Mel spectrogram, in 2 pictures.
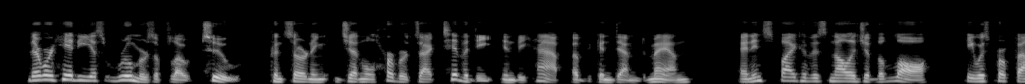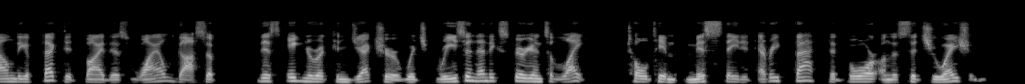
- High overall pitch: No, low, 135 Hz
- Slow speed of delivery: No, average, 150 wpm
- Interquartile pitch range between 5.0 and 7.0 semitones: Yes, wide, 5.6 semitones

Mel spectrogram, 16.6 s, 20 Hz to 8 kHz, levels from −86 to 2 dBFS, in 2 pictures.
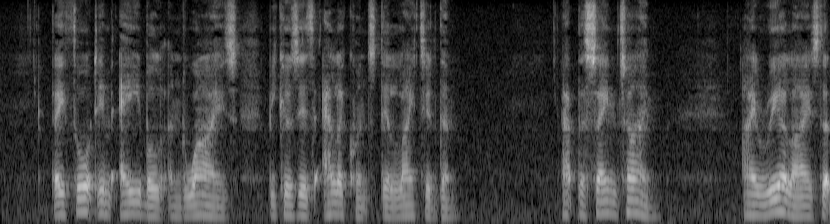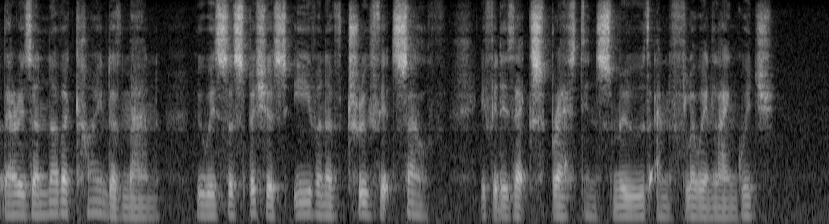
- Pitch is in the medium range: No, low, 100 Hz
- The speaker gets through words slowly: No, average, 145 wpm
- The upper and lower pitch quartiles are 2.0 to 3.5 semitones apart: Yes, narrow, 2.5 semitones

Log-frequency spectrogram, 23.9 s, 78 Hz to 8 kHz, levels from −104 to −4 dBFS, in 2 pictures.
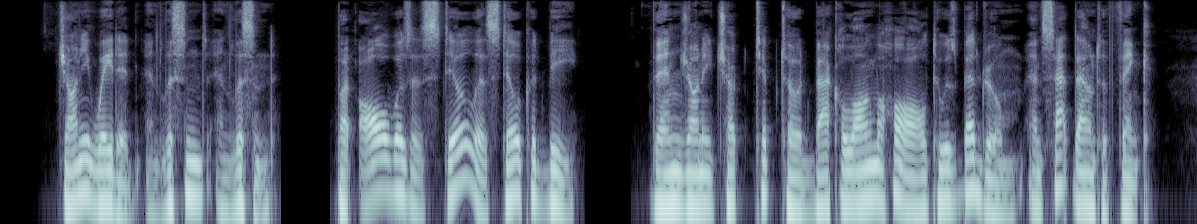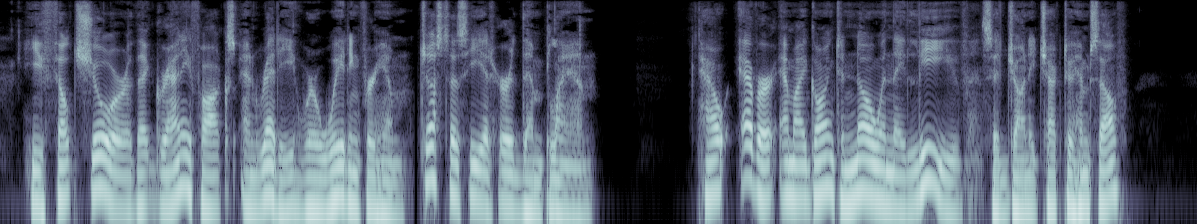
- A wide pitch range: No, average, 4.8 semitones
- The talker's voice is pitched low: Yes, low, 115 Hz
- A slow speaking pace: No, average, 160 wpm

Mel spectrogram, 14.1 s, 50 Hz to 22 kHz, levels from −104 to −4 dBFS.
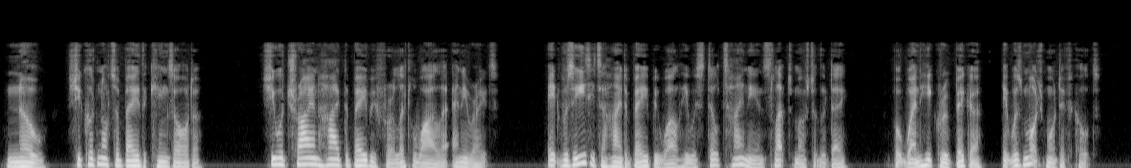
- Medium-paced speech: No, fast, 210 wpm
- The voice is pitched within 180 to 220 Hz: No, low, 100 Hz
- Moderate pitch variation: No, wide, 6.0 semitones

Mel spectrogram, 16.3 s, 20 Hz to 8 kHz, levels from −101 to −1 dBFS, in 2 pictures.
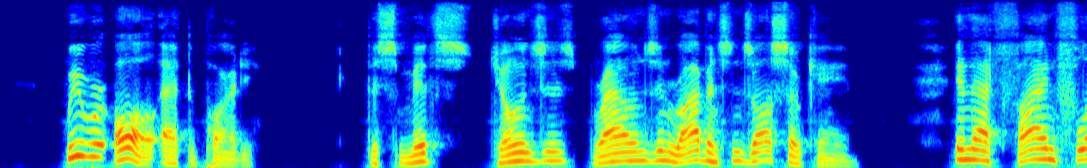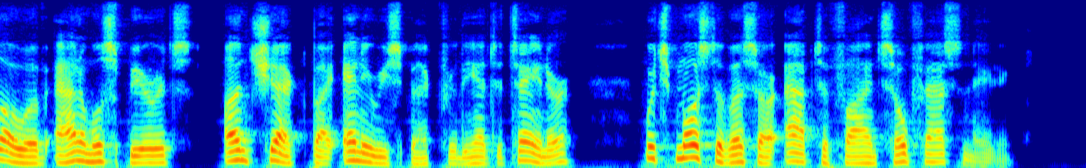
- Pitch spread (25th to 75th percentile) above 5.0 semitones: Yes, wide, 5.6 semitones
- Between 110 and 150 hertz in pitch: Yes, medium, 140 Hz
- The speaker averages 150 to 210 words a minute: No, average, 140 wpm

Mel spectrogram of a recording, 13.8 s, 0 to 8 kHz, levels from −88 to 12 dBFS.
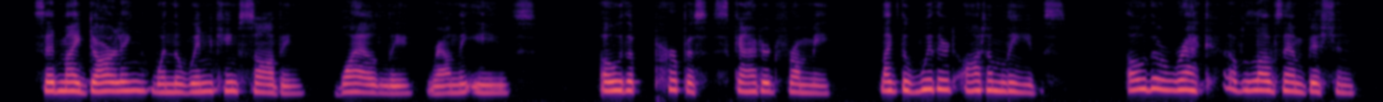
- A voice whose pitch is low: No, high, 215 Hz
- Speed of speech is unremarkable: No, slow, 125 wpm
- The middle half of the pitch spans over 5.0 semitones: No, average, 3.4 semitones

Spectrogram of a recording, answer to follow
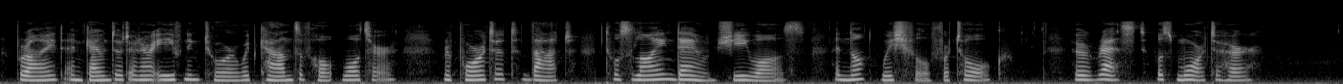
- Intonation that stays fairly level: Yes, narrow, 1.9 semitones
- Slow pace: Yes, slow, 130 wpm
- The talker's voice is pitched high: Yes, high, 205 Hz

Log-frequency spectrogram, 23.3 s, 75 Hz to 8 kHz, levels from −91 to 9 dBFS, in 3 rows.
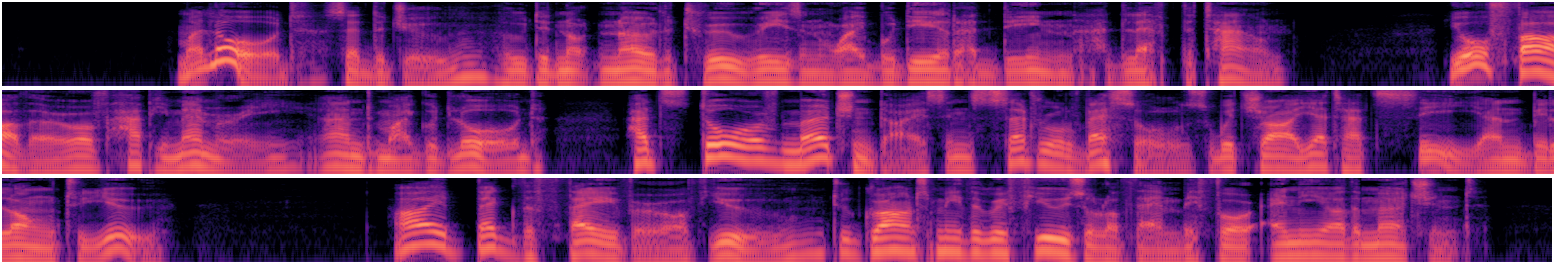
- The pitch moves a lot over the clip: Yes, wide, 6.1 semitones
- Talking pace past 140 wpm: Yes, average, 160 wpm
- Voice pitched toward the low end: Yes, very low, 95 Hz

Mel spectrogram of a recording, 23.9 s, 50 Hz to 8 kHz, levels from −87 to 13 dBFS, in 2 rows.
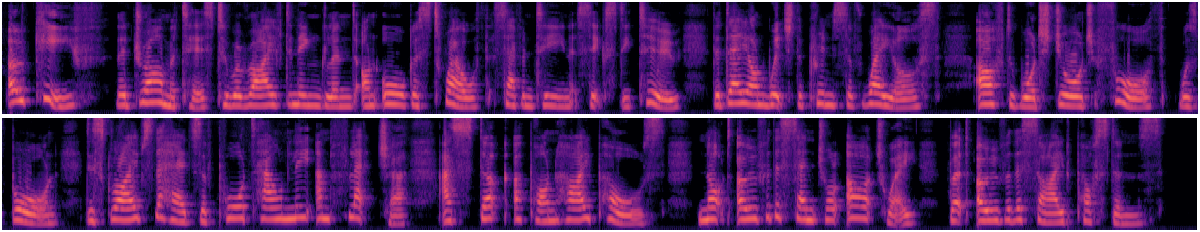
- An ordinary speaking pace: No, slow, 120 wpm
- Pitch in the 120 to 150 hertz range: No, high, 230 Hz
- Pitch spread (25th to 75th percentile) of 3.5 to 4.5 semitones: Yes, average, 4.1 semitones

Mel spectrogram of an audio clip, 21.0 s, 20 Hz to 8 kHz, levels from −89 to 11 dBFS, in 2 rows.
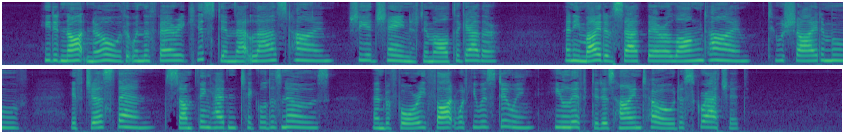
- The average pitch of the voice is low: No, high, 245 Hz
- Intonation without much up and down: Yes, narrow, 1.8 semitones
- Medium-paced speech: Yes, average, 155 wpm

